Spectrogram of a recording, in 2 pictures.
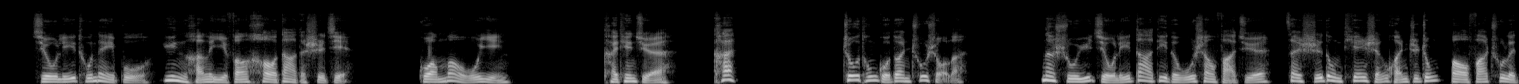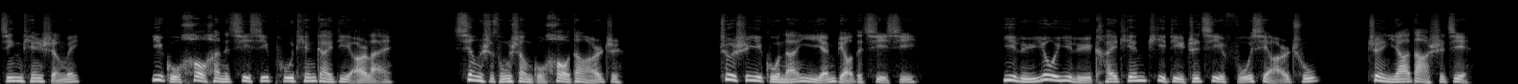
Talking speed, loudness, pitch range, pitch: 220 characters per minute, -22 LUFS, 115-160 Hz, 135 Hz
